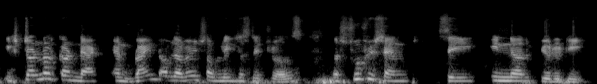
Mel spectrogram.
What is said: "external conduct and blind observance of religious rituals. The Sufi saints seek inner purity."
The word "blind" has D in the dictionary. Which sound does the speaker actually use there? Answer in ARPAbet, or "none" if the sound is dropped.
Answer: D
